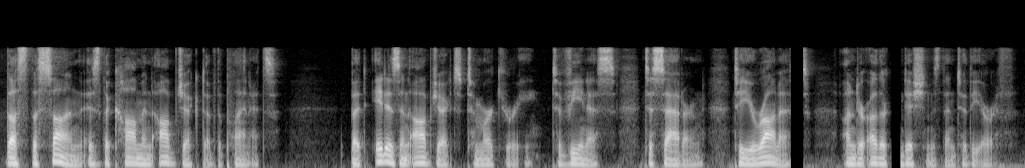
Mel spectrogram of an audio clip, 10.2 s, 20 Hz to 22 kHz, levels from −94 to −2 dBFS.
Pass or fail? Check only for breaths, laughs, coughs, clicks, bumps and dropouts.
fail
